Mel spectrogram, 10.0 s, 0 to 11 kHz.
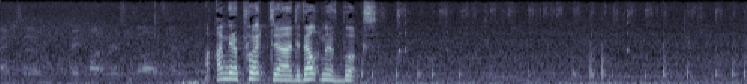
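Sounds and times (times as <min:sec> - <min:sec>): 
speech: 0:02.8 - 0:05.1
pen scratching on paper jotting notes by hand: 0:05.1 - 0:09.9.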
